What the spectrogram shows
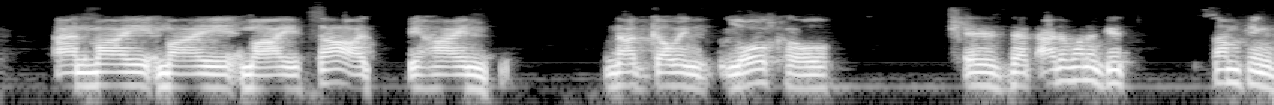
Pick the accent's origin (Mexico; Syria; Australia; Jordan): Syria; Damascus, Damascus Governorate; moved away as an adult; also born or lived in Egypt / San Francisco; now in Pittsburgh, United States; I'm from Syria, specifically Damascus.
